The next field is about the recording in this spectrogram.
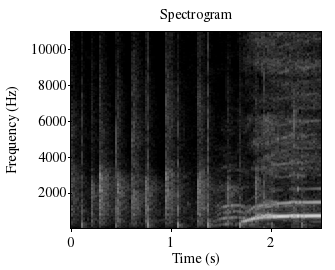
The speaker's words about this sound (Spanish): Eso, aplaude, aplaude. Ra, ra, ra. Aplaude.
